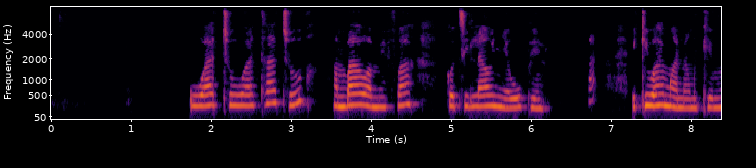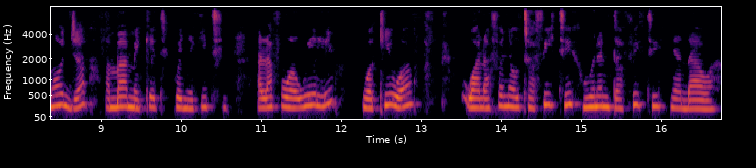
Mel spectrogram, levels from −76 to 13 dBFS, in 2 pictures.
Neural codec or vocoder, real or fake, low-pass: none; real; 7.2 kHz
